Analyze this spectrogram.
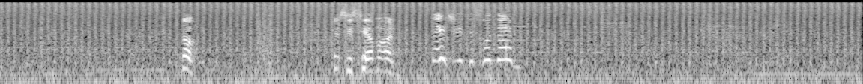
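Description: A helicopter's rotor thumps as it hovers.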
